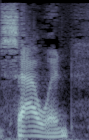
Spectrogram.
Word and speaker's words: Samhain: It's pronounced S O W E N, Samhain. It's spelled Sam Hane.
